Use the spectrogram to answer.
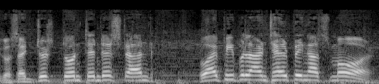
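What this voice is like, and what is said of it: Imitated Indian accent. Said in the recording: “hate to do the accent because I know how offensive that could be”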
